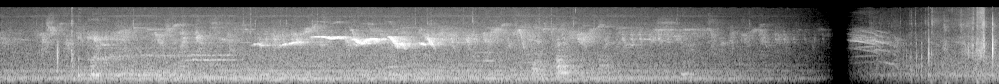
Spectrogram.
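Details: Four-week-old kittens giving thin, high-pitched mews clustered in the middle seconds, brief squeaky rising and falling notes over a steady low background hum, with a short silent gap near the end followed by faint scratchy sounds.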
